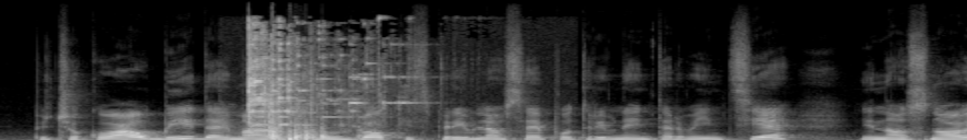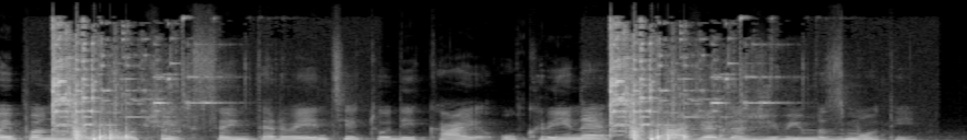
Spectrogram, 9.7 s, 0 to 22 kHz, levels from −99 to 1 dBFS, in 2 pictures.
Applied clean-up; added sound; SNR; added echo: none; Shatter; -3 dB; none.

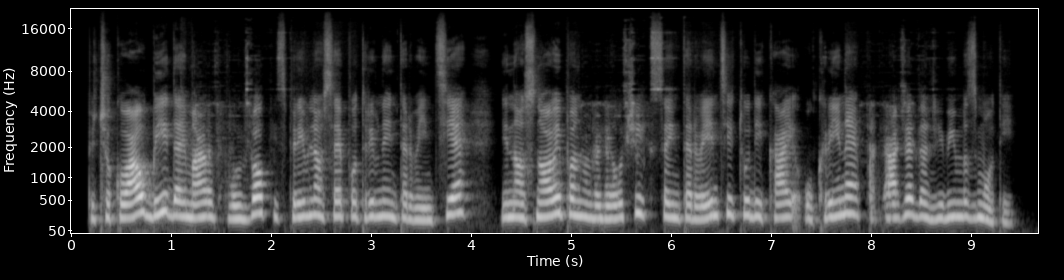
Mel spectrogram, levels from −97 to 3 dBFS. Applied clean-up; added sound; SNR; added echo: neural mask model DeepFilterNet 3.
